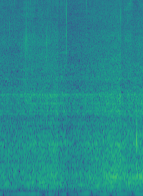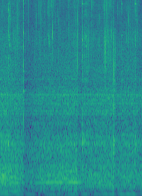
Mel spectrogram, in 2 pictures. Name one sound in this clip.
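Food sizzles and crackles in hot oil in a wok.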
